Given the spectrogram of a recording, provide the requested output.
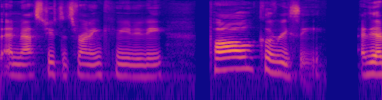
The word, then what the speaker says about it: Clerici: Paul Claricei, did I pronounce that correctly, Paul?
